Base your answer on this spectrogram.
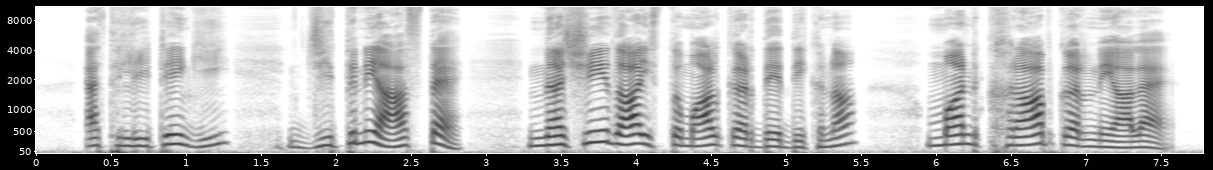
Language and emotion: Dogri, disgusted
